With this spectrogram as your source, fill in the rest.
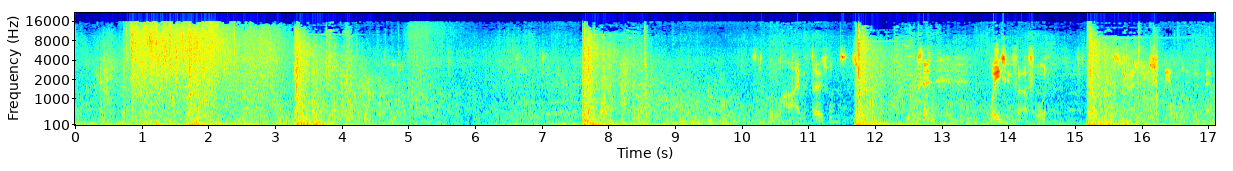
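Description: Waves wash and roll on the open sea.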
